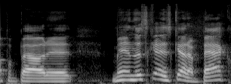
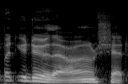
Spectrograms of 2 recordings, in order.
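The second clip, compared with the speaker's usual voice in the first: ordinary talk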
